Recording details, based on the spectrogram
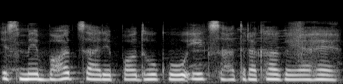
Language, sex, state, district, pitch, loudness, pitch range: Hindi, female, Uttar Pradesh, Lucknow, 230 Hz, -12 LUFS, 225-240 Hz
